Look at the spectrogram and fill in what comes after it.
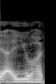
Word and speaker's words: يا أيها: يا أيها كيف كتبت، يا مكتوبة يا أيها، فلذلك علماؤنا زادوا ألفا خنجرية حتى ينبه القارئ بأن هنا ألفا لا بد من نطقها، وإن هي لم تكن موجودة في الخط، لأن العرب كما أسلفت مرات وكرات لا تجمع في الخط بين ألفين اختصارا، اختصارا.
